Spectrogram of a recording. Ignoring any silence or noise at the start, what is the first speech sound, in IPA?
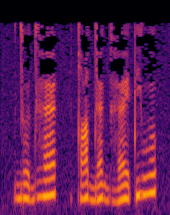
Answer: d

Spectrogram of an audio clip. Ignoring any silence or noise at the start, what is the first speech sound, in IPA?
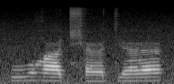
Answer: u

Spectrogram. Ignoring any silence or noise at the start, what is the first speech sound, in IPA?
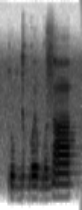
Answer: ɾ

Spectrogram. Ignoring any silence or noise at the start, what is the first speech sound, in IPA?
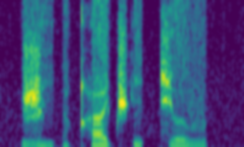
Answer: ʐ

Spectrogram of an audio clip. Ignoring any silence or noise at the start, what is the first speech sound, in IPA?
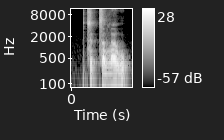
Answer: t͡s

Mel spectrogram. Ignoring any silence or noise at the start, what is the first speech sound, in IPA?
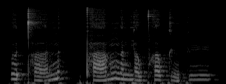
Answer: ɵ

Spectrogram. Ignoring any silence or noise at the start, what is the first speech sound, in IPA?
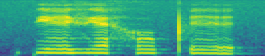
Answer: pʲ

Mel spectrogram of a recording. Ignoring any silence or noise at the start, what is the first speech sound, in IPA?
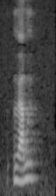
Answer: ʔ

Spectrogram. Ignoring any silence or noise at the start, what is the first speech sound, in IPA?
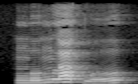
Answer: ŋ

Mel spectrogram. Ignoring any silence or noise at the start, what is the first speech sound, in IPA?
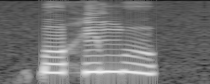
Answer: k͡p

